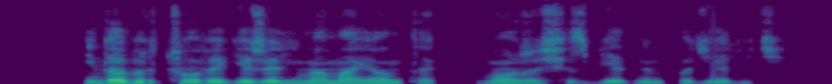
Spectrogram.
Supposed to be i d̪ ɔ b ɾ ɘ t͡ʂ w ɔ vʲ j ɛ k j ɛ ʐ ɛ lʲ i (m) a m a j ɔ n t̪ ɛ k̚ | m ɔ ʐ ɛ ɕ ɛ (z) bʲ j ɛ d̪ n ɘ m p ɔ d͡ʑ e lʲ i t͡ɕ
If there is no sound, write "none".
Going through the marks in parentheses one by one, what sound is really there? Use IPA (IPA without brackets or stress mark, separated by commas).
m, z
